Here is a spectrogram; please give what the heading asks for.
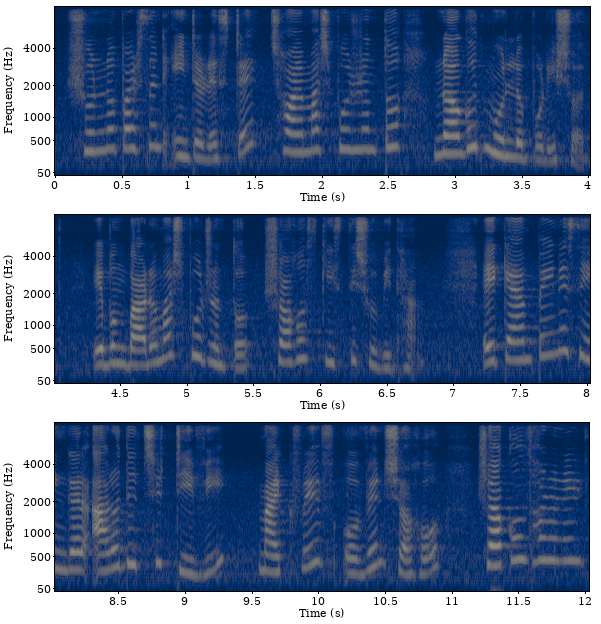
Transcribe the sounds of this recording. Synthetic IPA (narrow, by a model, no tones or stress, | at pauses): ʃunːopaɾseɳʈiɳʈaɾesʈet͡ɕʰɔemaʃpoɾd͡ʑont̪onɔɡod̪mulːopoɾiʃo̰d̪ | eboŋbaɾomaʃpoɾd͡ʑont̪oʃɔɦod͡ʑkɾist̪iʃubid̪ʱa̰ | ejkɛmpejnesiŋɡaɾʔaɾod̪itːɕʰeʈivi | majkfefovenʃɔɦo | ʃɔkold̪ʱɔɾoneɾ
